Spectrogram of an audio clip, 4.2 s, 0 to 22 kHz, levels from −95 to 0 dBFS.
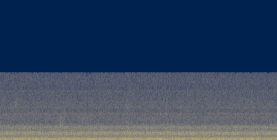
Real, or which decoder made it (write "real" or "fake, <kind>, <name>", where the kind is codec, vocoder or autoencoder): real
